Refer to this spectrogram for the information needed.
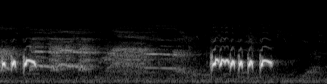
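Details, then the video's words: Local zebra dove with a big voice, used as a lure to provoke rivals into calling. A short burst of cooing notes opens, a long crowing rooster follows, then a quick five-note cooing phrase near the end. "Suara Perkutut Lokal GACOR Suara Besar Ampuh memanggil LAWAN Emosi Manggung PANCINGAN PERKUTUT LOKAL"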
